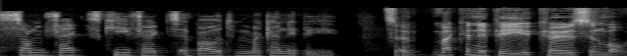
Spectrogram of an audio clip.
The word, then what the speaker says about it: Muckanippie: abundance But let's have a look at your Macanipi Did I pronounce it right project Yeah Macanipi is the right pronunciation Did very well there Here we are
